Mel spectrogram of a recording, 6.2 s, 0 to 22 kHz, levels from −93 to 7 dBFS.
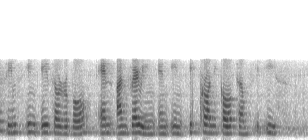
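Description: From start to finish the speech passes through a Bluetooth CVSD headset codec. Everything above 3.8 kHz is gone, leaving a band of roughly 200 Hz to 3.5 kHz. Unlike plain telephone band-limiting, the one-bit delta coding adds a granular hiss, and its adapting step overloads on sharp, loud sounds, so s sounds turn scratchy.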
